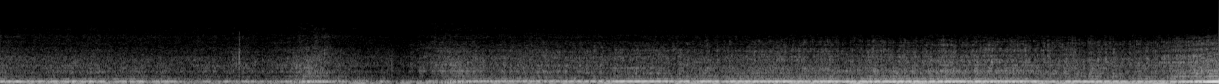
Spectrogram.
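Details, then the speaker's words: 1972 Plymouth Road Runner 383 Magnum, first start after sitting 15+ months, stock/RV-grind cam: steady deep V8 rumble at high idle, smooth with no knocks or ticks; normal cam break-in. "let you hear the cam it's just kind of a stock or rv grind"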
